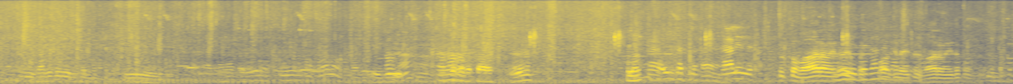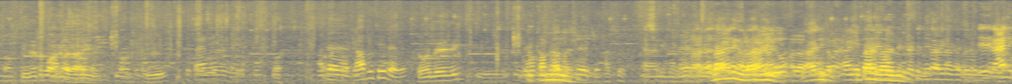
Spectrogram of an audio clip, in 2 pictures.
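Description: Several men talk outdoors at close range.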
